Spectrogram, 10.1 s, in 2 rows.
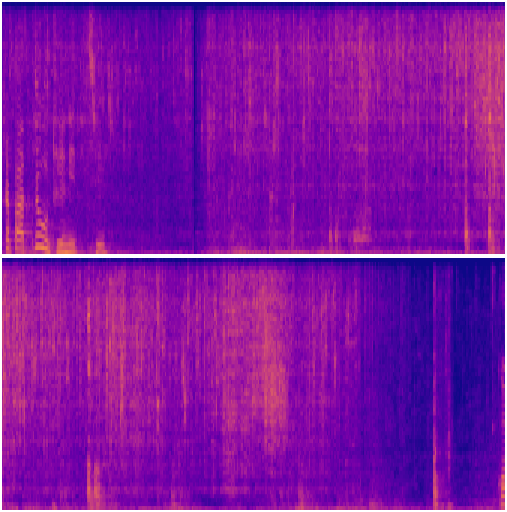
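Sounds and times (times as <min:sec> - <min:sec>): food sizzling in oil: 0:00.0 - 0:09.1
spatula scraping pan: 0:02.0 - 0:09.6.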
